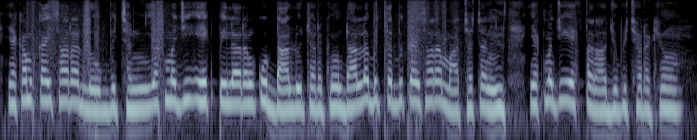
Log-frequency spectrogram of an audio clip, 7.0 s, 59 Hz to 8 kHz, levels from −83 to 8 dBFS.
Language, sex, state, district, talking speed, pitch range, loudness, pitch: Hindi, male, Uttarakhand, Tehri Garhwal, 260 wpm, 180-225 Hz, -25 LUFS, 200 Hz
